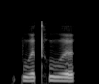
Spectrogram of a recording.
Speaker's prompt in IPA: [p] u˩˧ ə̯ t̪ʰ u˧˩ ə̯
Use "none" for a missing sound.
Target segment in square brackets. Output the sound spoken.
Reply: p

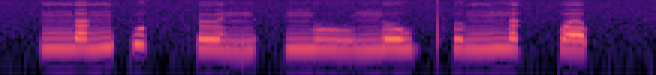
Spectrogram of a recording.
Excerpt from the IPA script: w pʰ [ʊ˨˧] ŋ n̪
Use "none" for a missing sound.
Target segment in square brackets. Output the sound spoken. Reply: ʊ˨˧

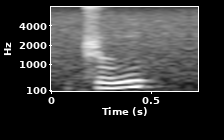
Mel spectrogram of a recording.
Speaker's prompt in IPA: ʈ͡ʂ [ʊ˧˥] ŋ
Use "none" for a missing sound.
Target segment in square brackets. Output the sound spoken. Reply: ʊ˧˥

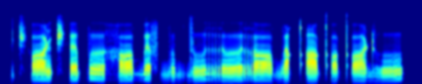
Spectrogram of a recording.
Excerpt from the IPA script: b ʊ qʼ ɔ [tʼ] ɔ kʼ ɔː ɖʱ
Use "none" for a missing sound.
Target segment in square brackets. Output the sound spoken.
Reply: kʼ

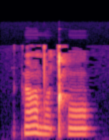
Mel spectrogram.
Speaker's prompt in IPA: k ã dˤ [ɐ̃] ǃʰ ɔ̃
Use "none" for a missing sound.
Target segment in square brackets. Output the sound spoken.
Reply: ɐ̃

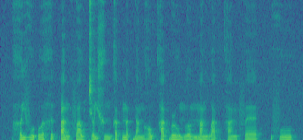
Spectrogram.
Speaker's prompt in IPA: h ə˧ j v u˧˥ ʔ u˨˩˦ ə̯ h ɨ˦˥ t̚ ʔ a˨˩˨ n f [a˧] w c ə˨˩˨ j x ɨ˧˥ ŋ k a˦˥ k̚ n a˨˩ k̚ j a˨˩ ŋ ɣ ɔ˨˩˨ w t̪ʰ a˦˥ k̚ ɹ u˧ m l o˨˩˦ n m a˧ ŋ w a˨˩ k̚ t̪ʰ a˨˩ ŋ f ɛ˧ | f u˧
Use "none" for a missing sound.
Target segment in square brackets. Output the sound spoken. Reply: a˨˩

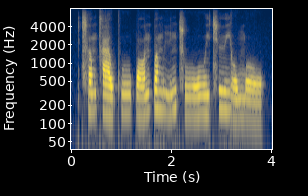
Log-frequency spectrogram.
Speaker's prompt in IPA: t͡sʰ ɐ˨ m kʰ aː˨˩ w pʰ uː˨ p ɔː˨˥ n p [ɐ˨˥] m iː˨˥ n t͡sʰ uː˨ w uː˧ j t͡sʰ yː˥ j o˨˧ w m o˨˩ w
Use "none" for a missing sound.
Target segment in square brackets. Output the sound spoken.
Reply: ɐ˥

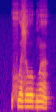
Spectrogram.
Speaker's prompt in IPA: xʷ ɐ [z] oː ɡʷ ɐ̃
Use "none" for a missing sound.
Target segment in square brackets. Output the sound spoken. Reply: z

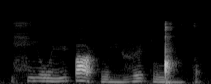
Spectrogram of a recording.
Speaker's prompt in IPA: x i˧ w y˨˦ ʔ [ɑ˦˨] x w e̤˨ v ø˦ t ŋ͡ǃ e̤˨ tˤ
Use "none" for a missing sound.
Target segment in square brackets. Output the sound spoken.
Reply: ɑ˦˨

